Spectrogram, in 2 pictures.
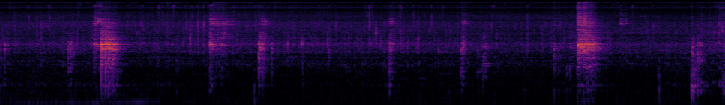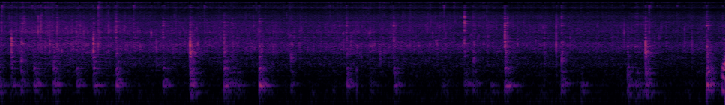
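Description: Garlic fries in a pan for tomato chutney, with two loud metallic knocks early on and then a soft, continuous crackling sizzle broken by light scraping stirs. No one speaks.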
